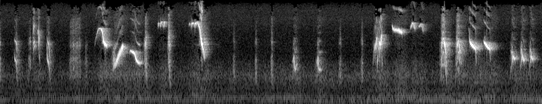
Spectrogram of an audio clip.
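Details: Lesser green leafbird singing, played as a lure for leafbirds that are lazy to sing: a lively run of high, varied whistles, rising and falling slurs and sharp chirps, delivered in clusters with a faint low hum beneath.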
